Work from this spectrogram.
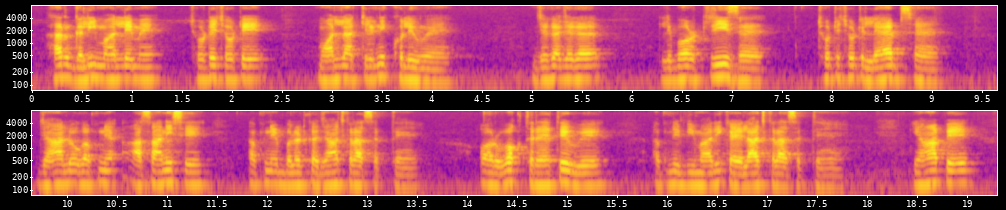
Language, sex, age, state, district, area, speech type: Urdu, male, 30-45, Delhi, South Delhi, urban, spontaneous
